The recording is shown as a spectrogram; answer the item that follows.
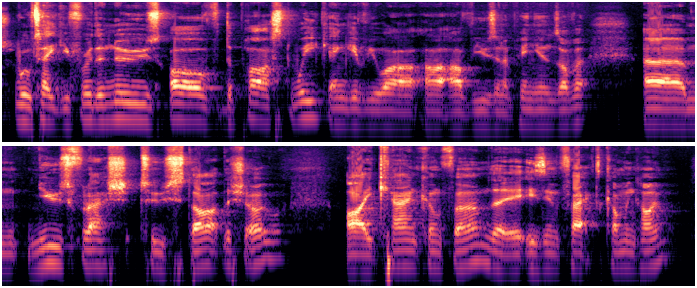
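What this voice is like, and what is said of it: Hoarse, strained voice. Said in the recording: “My voice is a bit of a mess because I spent yesterday screaming out in chants”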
